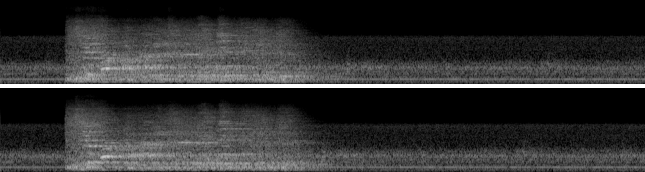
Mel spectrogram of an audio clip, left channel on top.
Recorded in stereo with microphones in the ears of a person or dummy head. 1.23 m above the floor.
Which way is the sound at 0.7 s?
25° right (ahead or behind).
